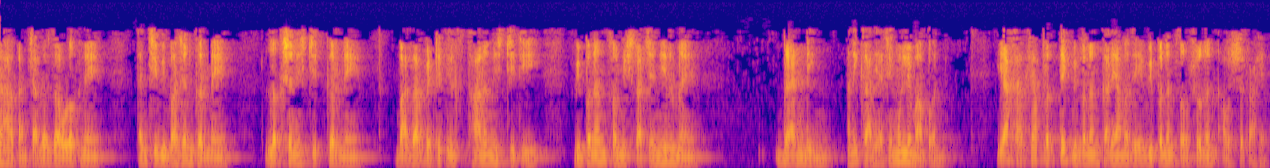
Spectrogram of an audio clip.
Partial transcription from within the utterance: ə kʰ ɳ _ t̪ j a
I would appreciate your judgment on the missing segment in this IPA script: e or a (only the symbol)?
e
